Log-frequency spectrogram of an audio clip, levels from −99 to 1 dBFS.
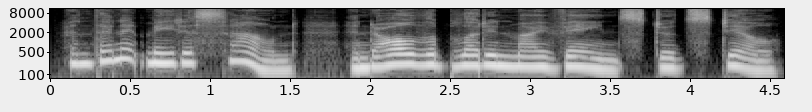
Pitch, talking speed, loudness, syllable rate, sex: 195 Hz, 195 wpm, -18 LUFS, 3.7 syllables/s, female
